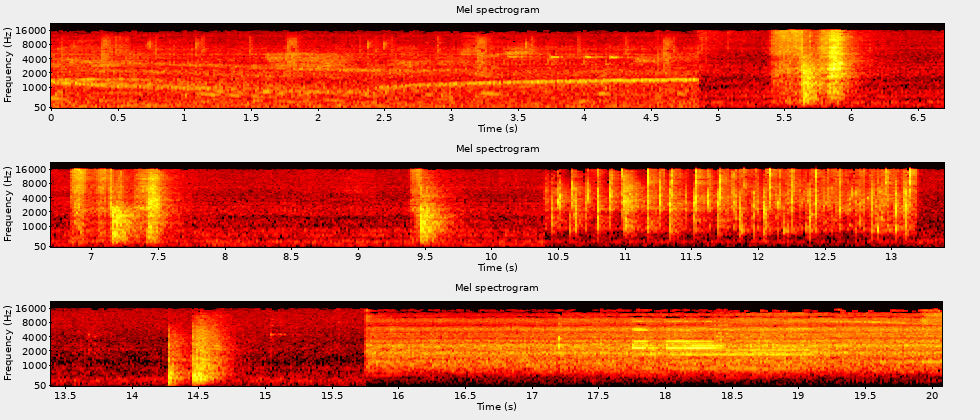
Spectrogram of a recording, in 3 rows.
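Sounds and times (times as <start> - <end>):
eggs beaten in glass cup: 10.4 - 13.2.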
